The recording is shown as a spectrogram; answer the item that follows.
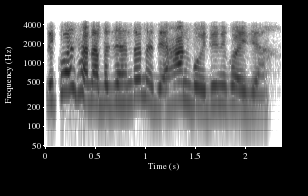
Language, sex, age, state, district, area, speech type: Manipuri, female, 45-60, Manipur, Kangpokpi, urban, conversation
